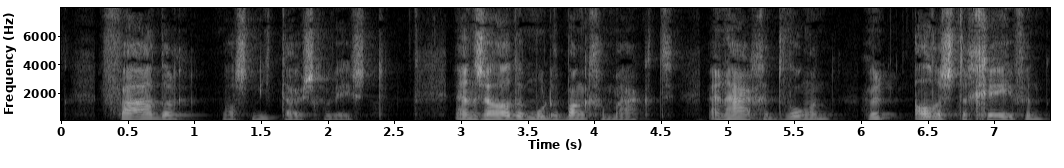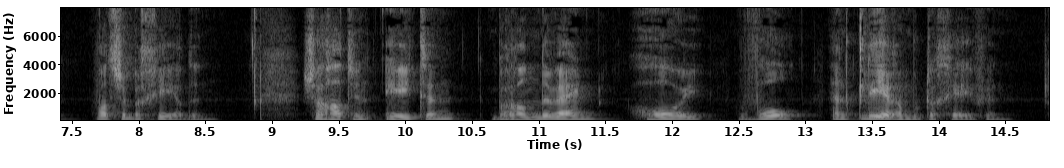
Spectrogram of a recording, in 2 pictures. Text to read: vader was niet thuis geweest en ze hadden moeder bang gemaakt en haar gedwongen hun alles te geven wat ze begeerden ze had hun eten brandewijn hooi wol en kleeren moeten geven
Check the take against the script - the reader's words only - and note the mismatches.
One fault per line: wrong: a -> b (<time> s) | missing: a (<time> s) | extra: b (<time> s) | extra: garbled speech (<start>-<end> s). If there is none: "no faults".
no faults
